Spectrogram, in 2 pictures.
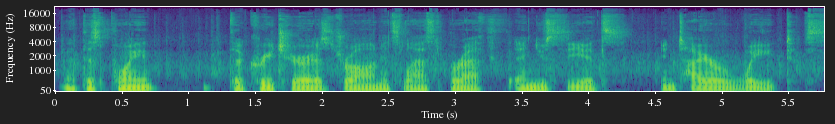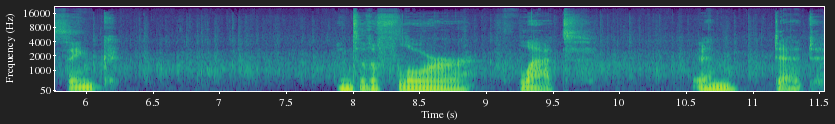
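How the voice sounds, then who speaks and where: A man narrates a dramatic tabletop game as game master. His voice is low and even, delivered at a deliberate, very slow pace. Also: slight background noise, rough recording. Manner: measured, deliberate.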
